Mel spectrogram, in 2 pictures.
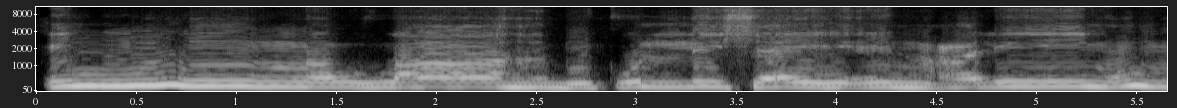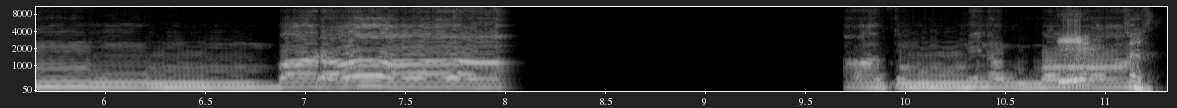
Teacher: अच्छा, अलीमुम मीम दो के ऊपर जो दो पेशे हैं ना, उसके बाद बा आ रही है, तो यहाँ पर नून तनवीन में इकलाब होगा, मीम गुन्ने के साथ आपने पढ़ना है।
